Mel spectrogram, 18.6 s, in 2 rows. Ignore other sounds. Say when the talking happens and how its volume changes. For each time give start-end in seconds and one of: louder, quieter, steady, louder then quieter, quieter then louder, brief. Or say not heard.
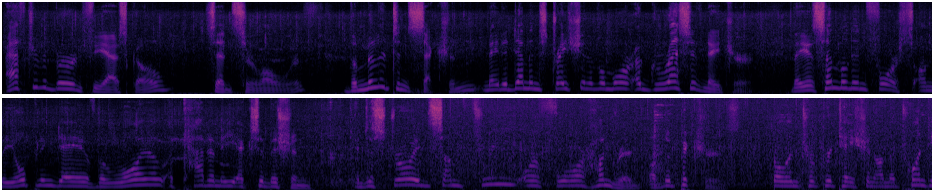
0.0-18.5 steady.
